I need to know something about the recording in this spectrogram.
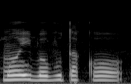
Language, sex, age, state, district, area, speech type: Santali, female, 30-45, West Bengal, Purulia, rural, spontaneous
